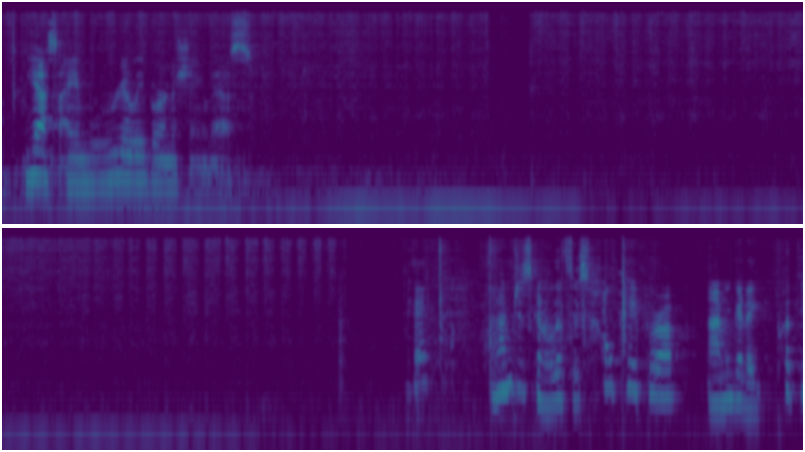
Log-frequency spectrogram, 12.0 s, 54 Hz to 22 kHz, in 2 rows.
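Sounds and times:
stiff brush scrubbing plastic: 0.0s - 8.6s.

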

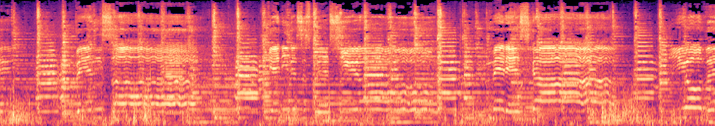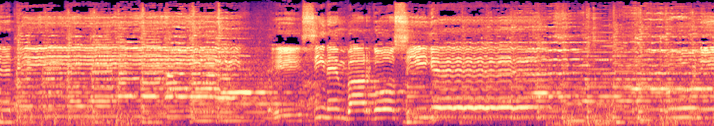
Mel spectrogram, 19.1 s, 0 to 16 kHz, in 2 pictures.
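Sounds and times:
strummed guitars: 0.0s - 19.0s
violins playing melody: 16.6s - 19.0s.

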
